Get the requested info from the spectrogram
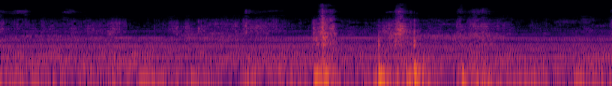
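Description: Gloved hands sifting through crumpled aluminium scraps and dirt on a rubber mat, giving a few short crinkling, scraping rustles about two to three seconds in, over a steady faint hum of tones.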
